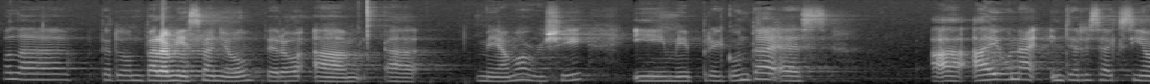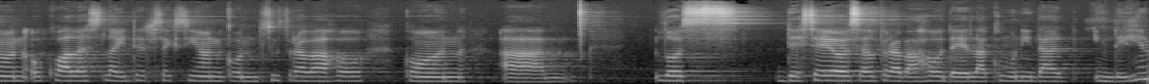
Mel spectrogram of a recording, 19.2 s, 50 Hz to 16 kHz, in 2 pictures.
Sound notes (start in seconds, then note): 0.9 speaking in Spanish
